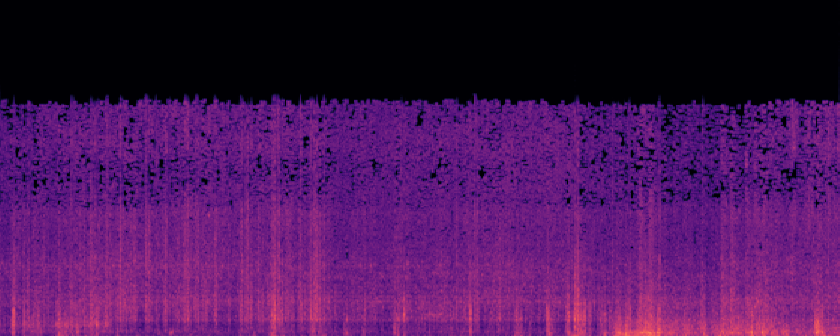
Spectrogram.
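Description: Passenger train running on the track, heard from an open coach door: wheel and rail rumble with scattered clicks, and wind buffeting the microphone. It grows louder, with a deeper rumble, about eight seconds in.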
